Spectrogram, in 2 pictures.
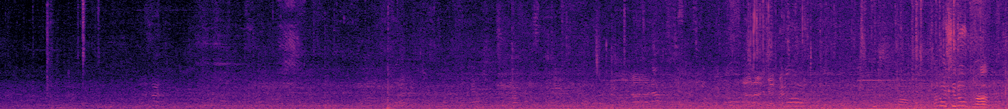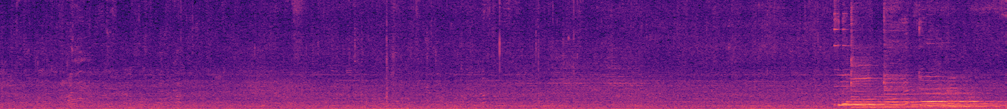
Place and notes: Gare de Lyon, Paris, France - Gare de Lyon station
Taking the train in the Paris station 'Gare de Lyon'.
